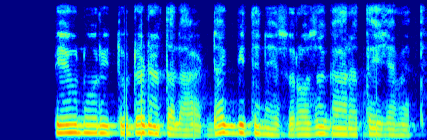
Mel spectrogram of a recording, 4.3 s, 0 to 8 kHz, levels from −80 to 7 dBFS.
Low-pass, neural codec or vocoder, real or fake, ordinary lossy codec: 7.2 kHz; none; real; Opus, 24 kbps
